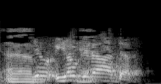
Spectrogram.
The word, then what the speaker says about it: Yogananda: And the person that seems to be consistent and complicit, well, several people, was Anaconda. I may be saying that wrong. – Yogananda. – Yogananda, yes. Yogananda, who T.K.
